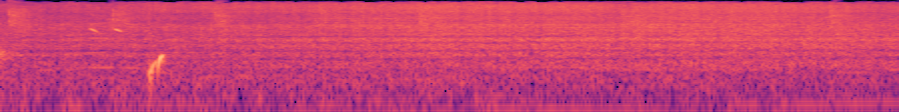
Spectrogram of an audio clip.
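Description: Ocean surf breaking on the shore, a steady rushing noise, with two short rising chirps in the first second.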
